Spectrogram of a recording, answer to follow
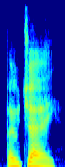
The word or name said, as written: Bojea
